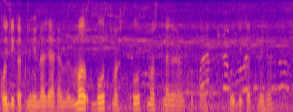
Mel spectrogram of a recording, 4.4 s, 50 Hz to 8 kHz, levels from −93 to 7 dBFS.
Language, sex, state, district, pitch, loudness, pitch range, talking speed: Hindi, male, Jharkhand, Garhwa, 130 Hz, -23 LUFS, 120-145 Hz, 175 wpm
